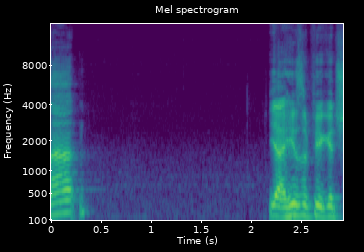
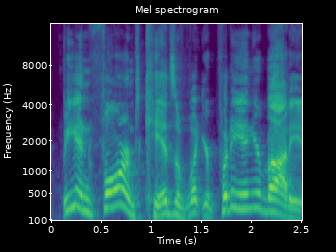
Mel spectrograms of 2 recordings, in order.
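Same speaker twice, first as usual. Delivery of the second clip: high preachy public service announcer; mock PSA voice; 6 semitones higher than usual. Mocking his own boring answer as a high PSA voice. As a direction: lecture the kids like a cheesy ad.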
